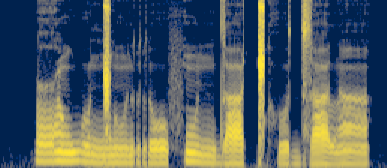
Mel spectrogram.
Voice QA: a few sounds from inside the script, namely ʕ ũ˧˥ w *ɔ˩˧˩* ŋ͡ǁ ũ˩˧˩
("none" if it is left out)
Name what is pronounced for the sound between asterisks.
ʊ˩˧˩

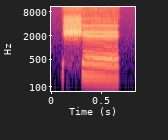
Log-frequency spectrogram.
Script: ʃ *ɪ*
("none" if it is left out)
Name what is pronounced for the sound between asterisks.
ɛ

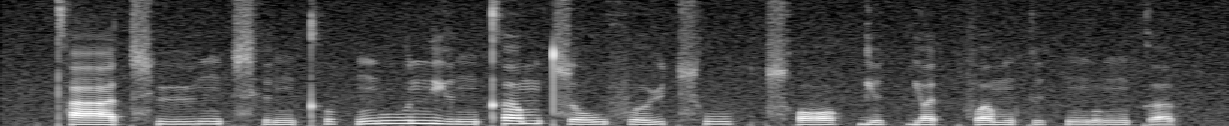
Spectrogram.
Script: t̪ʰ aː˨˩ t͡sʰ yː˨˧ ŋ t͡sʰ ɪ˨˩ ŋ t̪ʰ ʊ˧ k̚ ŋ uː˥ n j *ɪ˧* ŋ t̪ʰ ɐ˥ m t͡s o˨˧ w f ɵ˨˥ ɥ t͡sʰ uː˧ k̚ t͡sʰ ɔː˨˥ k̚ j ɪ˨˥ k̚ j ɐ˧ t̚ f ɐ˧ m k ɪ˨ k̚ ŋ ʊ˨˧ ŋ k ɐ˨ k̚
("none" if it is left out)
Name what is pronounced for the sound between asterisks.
ɪ˧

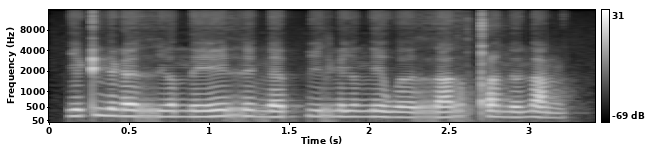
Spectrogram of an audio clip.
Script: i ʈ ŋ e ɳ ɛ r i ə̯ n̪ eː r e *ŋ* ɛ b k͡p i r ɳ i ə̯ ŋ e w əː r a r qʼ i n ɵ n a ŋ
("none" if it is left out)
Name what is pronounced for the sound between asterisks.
ŋ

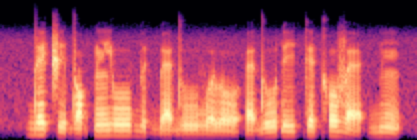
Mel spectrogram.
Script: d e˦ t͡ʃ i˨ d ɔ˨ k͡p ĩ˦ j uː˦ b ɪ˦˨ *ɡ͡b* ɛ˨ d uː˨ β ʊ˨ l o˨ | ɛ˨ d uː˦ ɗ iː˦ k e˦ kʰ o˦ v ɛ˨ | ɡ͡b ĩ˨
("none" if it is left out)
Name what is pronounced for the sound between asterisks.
ɡ͡b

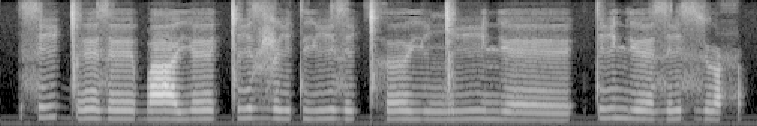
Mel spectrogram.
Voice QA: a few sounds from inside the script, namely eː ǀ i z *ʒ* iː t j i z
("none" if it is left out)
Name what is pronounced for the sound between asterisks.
ʐ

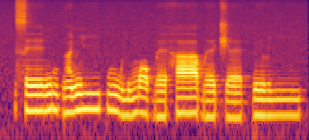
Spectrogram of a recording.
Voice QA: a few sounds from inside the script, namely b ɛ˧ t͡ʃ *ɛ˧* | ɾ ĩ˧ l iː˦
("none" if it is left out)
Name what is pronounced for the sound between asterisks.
ɛ˧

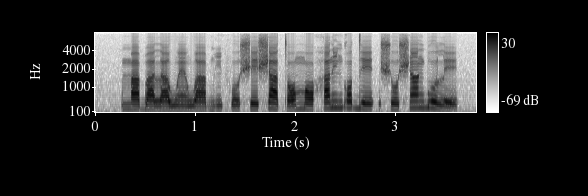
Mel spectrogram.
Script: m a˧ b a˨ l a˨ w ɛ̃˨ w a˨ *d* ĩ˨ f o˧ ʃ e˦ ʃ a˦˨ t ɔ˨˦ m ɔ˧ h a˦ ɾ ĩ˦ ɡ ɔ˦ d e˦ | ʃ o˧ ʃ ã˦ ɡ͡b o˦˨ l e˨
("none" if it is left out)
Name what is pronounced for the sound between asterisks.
b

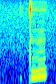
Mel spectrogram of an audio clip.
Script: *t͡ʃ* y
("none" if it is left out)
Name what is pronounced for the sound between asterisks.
t̪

